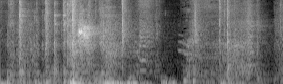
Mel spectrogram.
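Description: An interior door to the garage being opened and walked through: scattered clicks and knocks, with a louder dull thump and rumble from about one to two seconds in, then quieter toward the end.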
